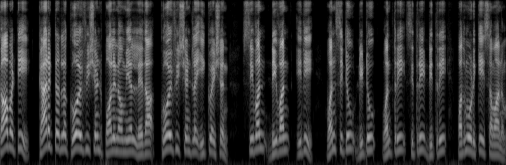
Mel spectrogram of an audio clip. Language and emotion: Telugu, neutral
